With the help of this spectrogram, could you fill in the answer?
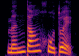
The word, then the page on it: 门当户对: mén dāng hù duì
